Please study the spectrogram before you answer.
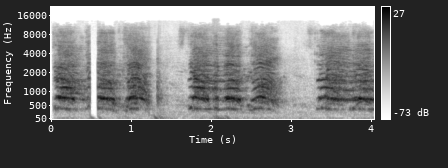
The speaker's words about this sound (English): They're chanting, "Stop the count."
